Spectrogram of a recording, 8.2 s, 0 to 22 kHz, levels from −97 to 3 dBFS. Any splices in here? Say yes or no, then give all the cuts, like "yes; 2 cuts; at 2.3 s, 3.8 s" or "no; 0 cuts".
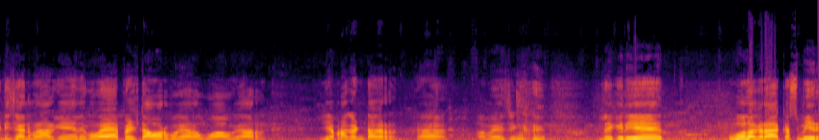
no; 0 cuts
